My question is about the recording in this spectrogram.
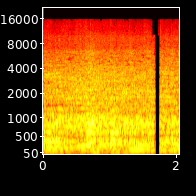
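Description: Live band music with held, sustained notes, broken by a split-second dropout near the end.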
